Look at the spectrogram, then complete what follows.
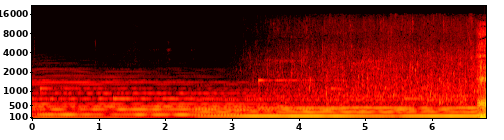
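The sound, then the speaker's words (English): Water starts running about halfway through, a steady hiss that builds gently, layered over a low, sustained humming drone that continues throughout. “as you wash your hands and hear the clear running water.”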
